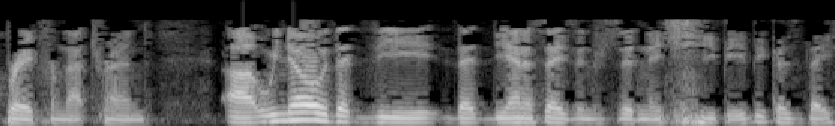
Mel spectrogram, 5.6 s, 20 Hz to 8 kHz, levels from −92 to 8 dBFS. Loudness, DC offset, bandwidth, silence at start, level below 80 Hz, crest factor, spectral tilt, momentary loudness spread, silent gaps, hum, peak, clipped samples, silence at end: -17 LUFS; under 0.1%; 5 kHz; 0.05 s; -50 dBFS; 16 dB; -11 dB/octave; 14 LU; none; none; 0 dBFS; under 0.1%; 0 s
